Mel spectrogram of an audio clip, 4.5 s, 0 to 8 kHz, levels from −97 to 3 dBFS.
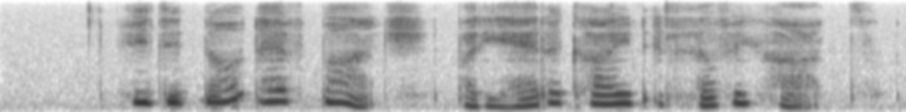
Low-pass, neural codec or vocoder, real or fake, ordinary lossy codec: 7.2 kHz; none; real; none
